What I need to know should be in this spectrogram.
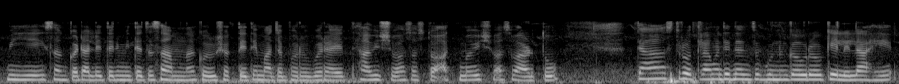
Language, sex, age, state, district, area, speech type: Marathi, female, 18-30, Maharashtra, Kolhapur, urban, spontaneous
